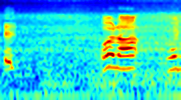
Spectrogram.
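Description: A boy shouts and squeals loudly.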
